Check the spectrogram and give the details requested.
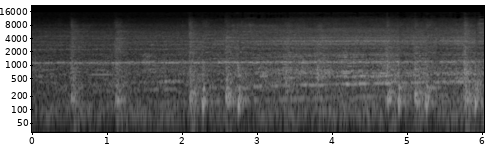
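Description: Electric commuter train moving along the platform, getting louder, with wheels knocking over rail joints at irregular intervals and a motor whine whose pitch steps upward.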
